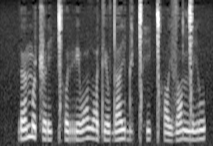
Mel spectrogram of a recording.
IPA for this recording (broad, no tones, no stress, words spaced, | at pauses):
ɾœmʊʈ͡ʂø ɾiǀʰʊrʲe wʊðˤøtʲɔw dɐi̯di ǀʰiǀʰɔi̯ zɔŋ͡ǀiu̯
